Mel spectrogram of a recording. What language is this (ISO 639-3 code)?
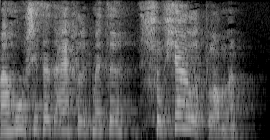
nld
